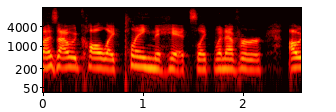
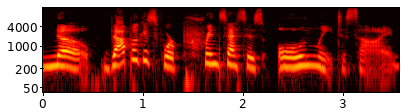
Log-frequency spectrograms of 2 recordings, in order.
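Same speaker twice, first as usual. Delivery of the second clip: put-on slow, swooping, sassy intonation. Retelling what a mom at an autograph table said, imitating a sassy tone. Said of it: "with a sassy intonation in her voice".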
